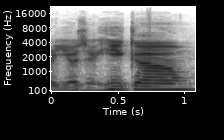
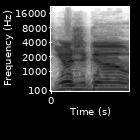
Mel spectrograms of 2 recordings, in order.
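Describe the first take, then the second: First: "Yozuhiko" said in four syllables, yo-zo-HEE-ko; pronunciation option. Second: "Yozugo" said in three syllables, YO-zu-go; pronunciation option. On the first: Reviewer unsure of a move's name tries "Yozuhiko" as yo-zo-HEE-ko. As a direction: say "Yozuhiko" with an added "hee" before "ko". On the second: Reviewer unsure of a move's name tries "Yozugo" as YO-zu-go. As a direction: say "Yozugo" short, ending in plain "go". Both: Shown as a demonstration. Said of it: "Not sure if it's pronounced".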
